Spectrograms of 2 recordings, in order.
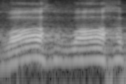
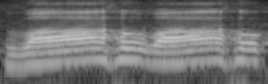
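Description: First: Each word ends with no final vowel. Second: Each word ends with a short u sound. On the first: The speaker calls it wrong. "ਇਹਨੂੰ ਆਪਾਂ ਵਾਹ ਵਾਹ ਵੀ ਨਹੀਂ ਕਹਿਣਾ" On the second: The speaker calls it right. "ਉਚਾਰਨ ਜਿਵੇਂ ਆਪ ਜੀ ਨੇ ਸਰਵਣ ਕੀਤਾ ਹੈ"

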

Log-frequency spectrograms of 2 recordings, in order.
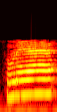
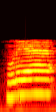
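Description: Both takes have the same delivery.

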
